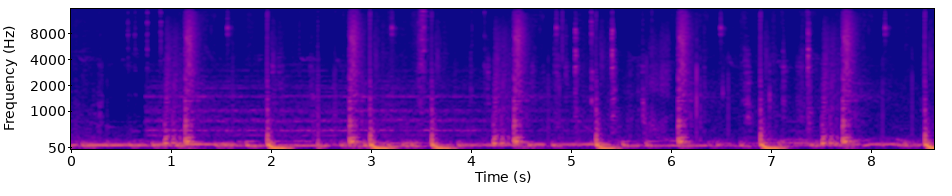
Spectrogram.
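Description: Background electronic music with a deep bass line and a heavy, unevenly spaced kick drum.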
